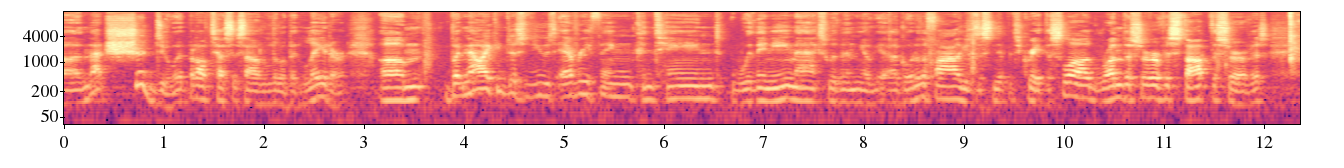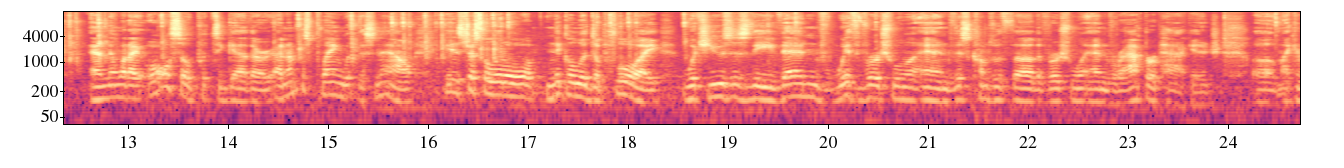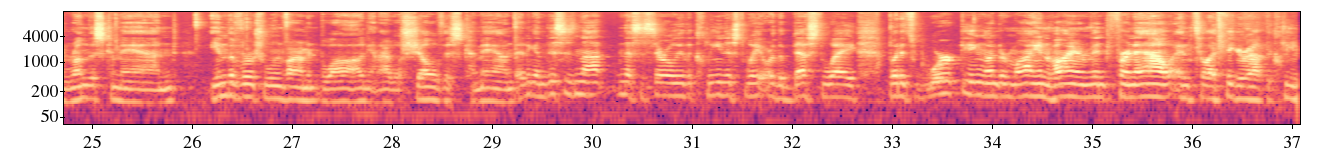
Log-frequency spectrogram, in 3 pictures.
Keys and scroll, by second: 12.4 Escape, 12.6 Escape, 12.9 c, 13.5 Down, 14.0 Down, 14.2-14.5 Down, 14.8 Up, 15.4 Tab, 15.8 Down, 15.9 Down, 16.1 Down, 16.3 Down, 16.6 Up, 16.8 Up, 16.9 Right, 17.5-17.8 Right, 18.0 Down, 18.7 Left, 19.2 Left, 19.8 Right, 20.3 typing, 20.4 Right, 24.6-29.4 Right.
